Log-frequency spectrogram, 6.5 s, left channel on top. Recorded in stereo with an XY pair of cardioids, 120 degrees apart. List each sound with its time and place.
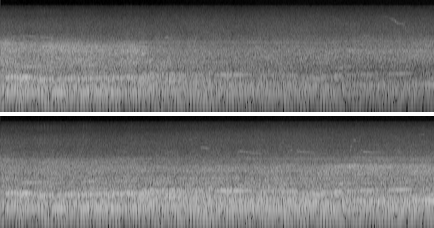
0.0 s a motorcycle: 5° right; by 6.5 s 65° right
